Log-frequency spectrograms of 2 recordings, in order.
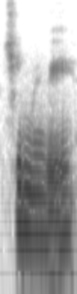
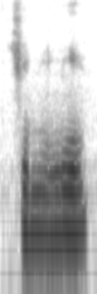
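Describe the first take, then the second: First: The name is said the Enugu way. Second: The name is said the Anambra way. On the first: "Chimere is more common with people from Enugu State" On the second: "Chimile, on the other hand, is more common with people from Anambra State"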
